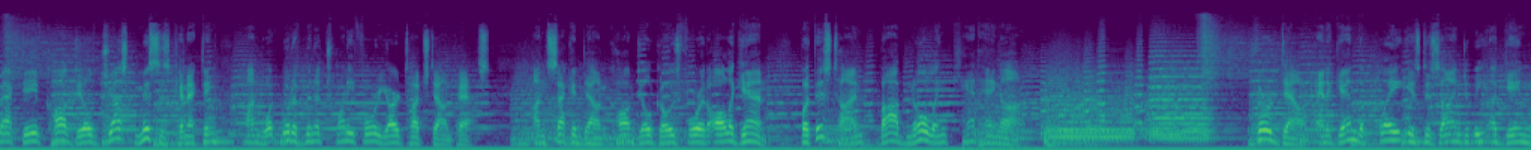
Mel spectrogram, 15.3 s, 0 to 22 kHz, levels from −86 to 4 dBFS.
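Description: No technical faults can be heard anywhere in this audio.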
